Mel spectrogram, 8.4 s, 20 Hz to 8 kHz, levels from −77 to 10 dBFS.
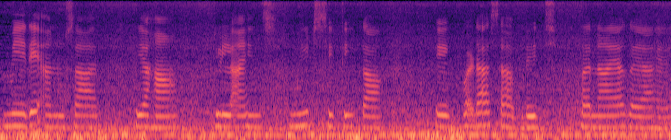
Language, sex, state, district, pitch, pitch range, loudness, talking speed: Hindi, female, Haryana, Jhajjar, 100 Hz, 95-105 Hz, -16 LUFS, 100 wpm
